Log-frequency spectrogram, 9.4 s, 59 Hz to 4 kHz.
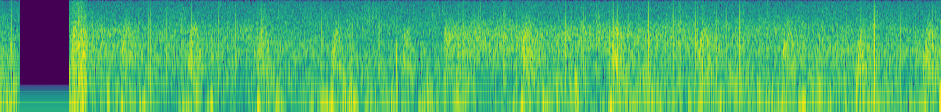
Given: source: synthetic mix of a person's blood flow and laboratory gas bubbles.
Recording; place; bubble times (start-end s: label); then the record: Doppler ultrasound of blood flow; subclavian vein
no bubbles
From the record:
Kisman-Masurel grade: 000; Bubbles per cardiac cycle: 0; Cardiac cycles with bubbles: 0%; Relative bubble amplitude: no bubbles discernible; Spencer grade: 0 (complete lack of bubble signals)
